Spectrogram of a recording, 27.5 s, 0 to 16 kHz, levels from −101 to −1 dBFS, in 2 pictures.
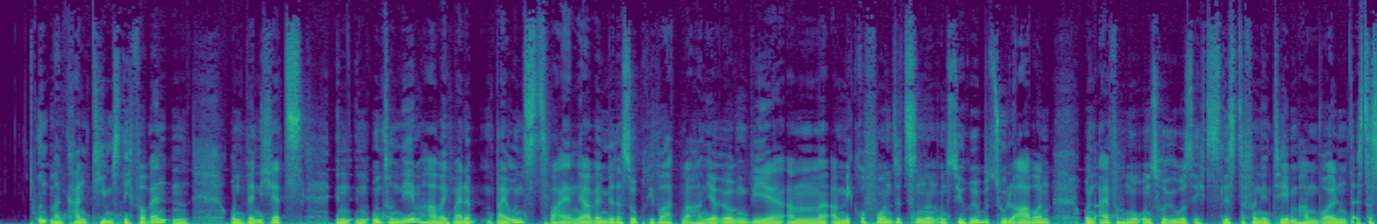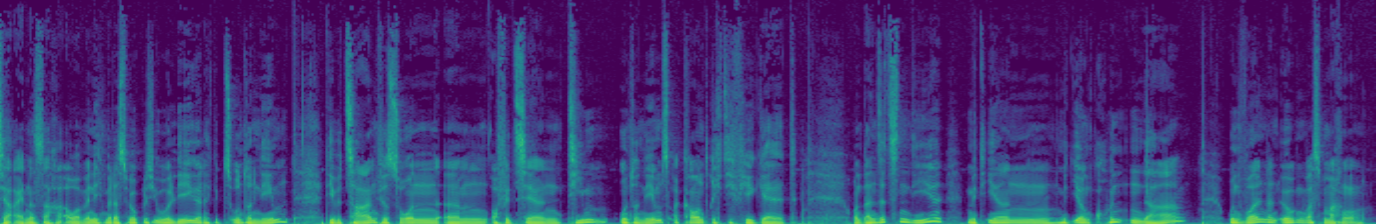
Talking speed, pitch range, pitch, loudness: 195 wpm, 105-125 Hz, 115 Hz, -23 LUFS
